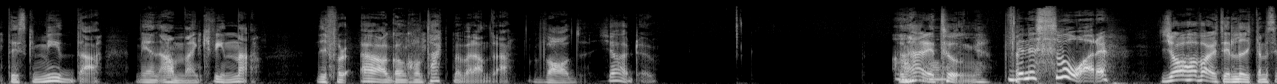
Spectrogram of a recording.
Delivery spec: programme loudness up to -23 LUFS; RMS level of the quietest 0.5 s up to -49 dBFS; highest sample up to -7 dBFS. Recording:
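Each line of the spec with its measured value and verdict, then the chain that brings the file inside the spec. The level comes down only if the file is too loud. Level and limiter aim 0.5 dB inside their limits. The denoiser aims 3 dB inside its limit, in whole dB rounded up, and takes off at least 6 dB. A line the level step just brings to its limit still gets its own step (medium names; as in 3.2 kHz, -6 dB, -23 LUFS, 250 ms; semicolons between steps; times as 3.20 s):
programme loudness -15.0 LUFS: fail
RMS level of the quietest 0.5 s -59 dBFS: pass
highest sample -1.5 dBFS: fail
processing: trim -8.5 dB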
